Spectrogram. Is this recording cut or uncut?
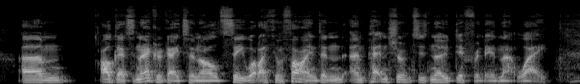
uncut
